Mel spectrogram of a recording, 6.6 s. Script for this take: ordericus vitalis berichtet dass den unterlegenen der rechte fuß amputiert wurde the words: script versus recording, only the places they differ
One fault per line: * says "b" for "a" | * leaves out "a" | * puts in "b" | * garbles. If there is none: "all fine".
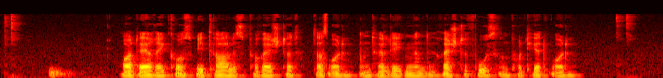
* says "wurde" for "den"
